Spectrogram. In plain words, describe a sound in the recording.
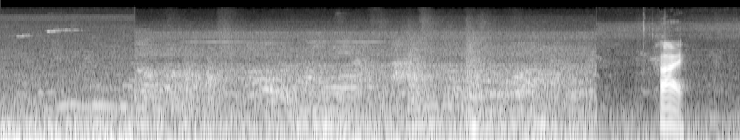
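People chatter at tables in a busy room.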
